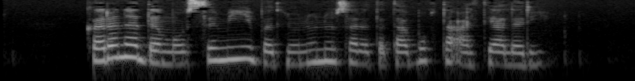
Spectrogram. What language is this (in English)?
Pashto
